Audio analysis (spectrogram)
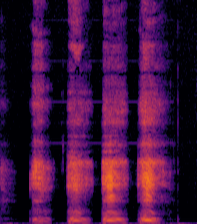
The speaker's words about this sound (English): Gotta clear my throat there just a little, because I'm going to be making a speech pretty soon.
